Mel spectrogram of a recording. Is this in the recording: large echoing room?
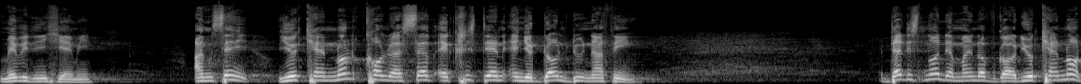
yes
